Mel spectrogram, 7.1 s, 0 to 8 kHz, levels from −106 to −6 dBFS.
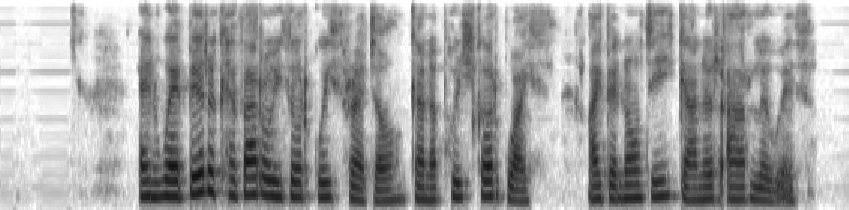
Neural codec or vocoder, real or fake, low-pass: vocoder, 22.05 kHz, 80 mel bands, HiFi-GAN; fake; 7.2 kHz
